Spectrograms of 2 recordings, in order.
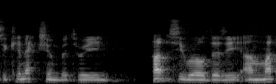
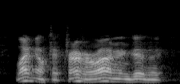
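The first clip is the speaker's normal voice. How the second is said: put-on loud, ridiculous old home-computer voice; 2 semitones higher, 6 dB louder than usual. Recalling an old game's loading screen, in a ridiculous Spectrum voice. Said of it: "in some sort of ridiculous Spectrum voice".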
